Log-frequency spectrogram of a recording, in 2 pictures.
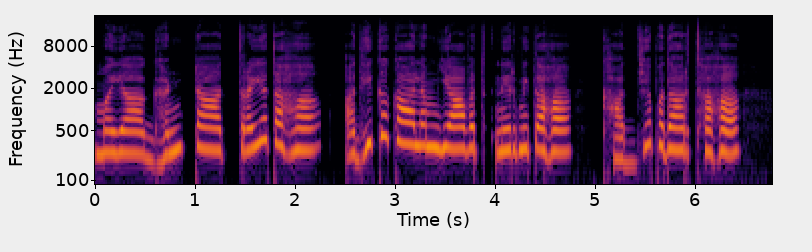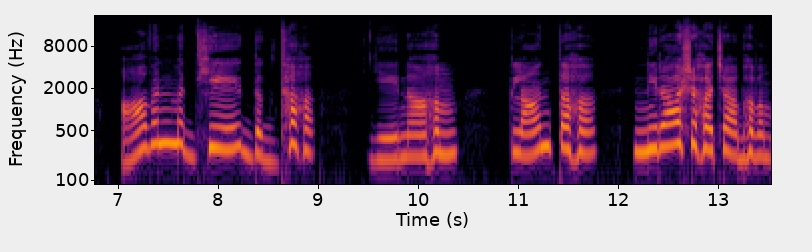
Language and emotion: Sanskrit, sad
